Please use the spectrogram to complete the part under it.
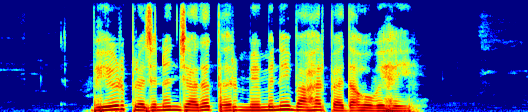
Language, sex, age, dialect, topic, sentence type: Magahi, female, 31-35, Southern, agriculture, statement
